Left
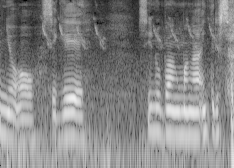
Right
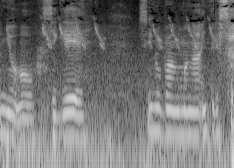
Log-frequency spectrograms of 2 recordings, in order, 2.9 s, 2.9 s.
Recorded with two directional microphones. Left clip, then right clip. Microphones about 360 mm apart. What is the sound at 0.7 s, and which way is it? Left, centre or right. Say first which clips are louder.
Speech: left 9 dB; left.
